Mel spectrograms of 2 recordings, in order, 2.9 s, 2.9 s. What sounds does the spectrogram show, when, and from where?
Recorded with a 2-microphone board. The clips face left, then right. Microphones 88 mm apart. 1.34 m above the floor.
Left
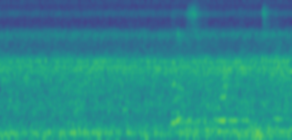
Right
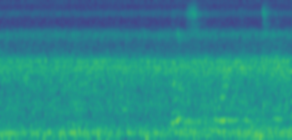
1.7 s a woman speaking: centre (ahead or behind), 3.5 m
